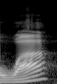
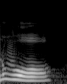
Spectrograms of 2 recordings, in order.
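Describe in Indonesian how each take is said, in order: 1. Vokalnya ringan dan terbuka, seperti 'wa'. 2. Vokalnya berat dan membulat, seperti 'wo'. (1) "jadi wa-nya jelas" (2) "Jangan wo. Kalau wo jadi tebal"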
